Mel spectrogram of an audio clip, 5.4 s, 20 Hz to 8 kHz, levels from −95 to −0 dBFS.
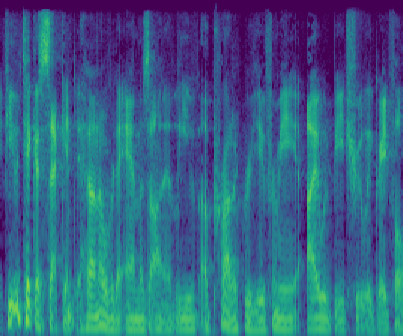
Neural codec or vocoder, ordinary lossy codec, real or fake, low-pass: none; AAC, 48 kbps; real; 7.2 kHz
